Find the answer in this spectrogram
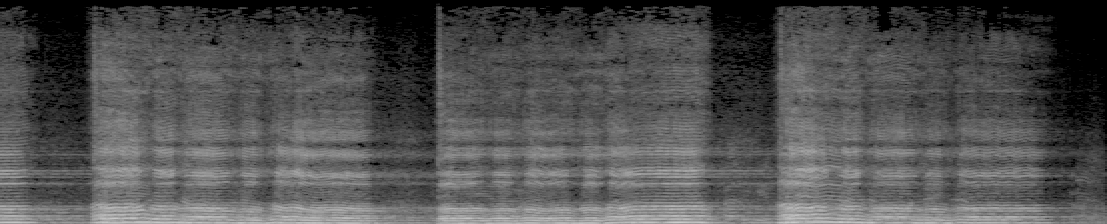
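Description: A solo voice chanting in long, wavering held phrases of about two and a half seconds each, with short breaks for breath between them.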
